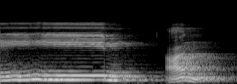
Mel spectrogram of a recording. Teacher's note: عن یہ عن عین وسط حلق سے ادا کریں گے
